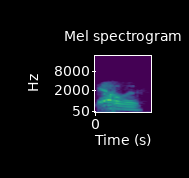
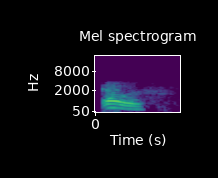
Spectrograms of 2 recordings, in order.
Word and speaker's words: Ellis: Ellis. I'm going to spell it. Shakaysha, C-H-E-K-E-S-H-A, K-K-A-Y, Ellis, E-L-L-I-S.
